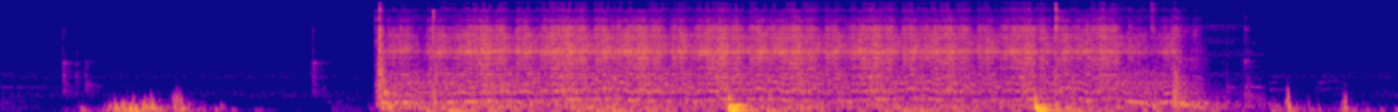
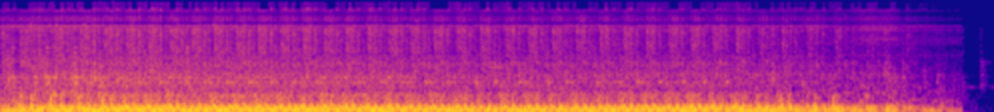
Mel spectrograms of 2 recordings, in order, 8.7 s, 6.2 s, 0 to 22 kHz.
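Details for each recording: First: Old Ford F100 bought sight unseen, first start attempt; catches roughly with loud irregular pops and coughs, backfiring; plug wires were set for clockwise firing order though the rotor seems to spin counterclockwise; wrong firing order suspected. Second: Old Ford F100 truck, first start after purchase; backfiring traced to distributor firing order set clockwise instead of counterclockwise, corrected; now fires and holds fast, steady pulsing idle before shutoff, firing evenly.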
